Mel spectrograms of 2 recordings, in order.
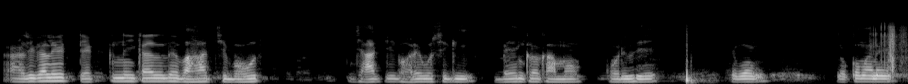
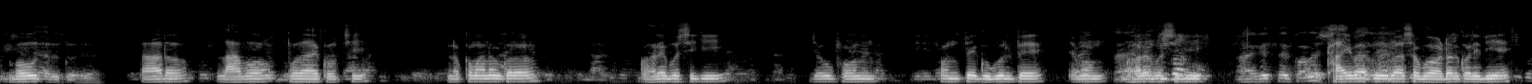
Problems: constant background noise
